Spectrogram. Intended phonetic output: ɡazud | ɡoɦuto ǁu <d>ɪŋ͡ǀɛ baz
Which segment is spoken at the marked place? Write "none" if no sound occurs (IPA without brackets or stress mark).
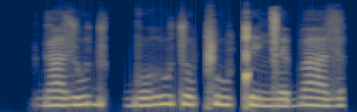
ǃ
